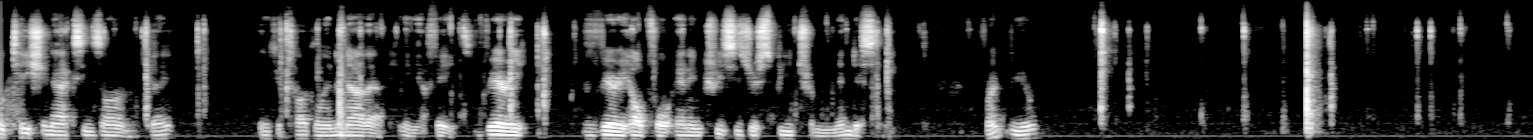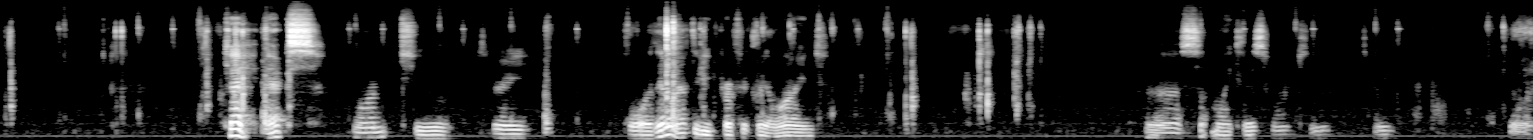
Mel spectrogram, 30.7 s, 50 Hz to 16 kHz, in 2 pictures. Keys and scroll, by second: 2.9 F8, 5.4 ctrl+s, 9.0 space, 17.7 y, 22.0 Return, 25.2 y.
